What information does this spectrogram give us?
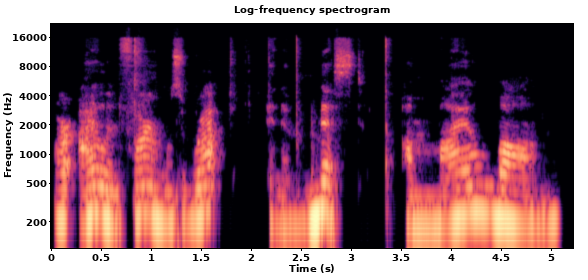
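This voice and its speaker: A woman's voice: medium pitch, fairly even intonation, slow, a little hiss or hum, rough recording. An older woman, a grandmother, reads a rhyming picture book aloud expressively and unhurriedly, speaking directly to young children. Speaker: grandmother reading a bedtime story to children.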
